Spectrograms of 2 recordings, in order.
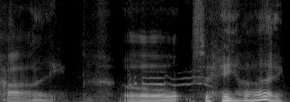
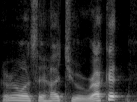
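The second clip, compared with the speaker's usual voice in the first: excited host; 4 semitones higher, 6 dB louder, faster than usual. Real, not acted. Presenting cat to chat.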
